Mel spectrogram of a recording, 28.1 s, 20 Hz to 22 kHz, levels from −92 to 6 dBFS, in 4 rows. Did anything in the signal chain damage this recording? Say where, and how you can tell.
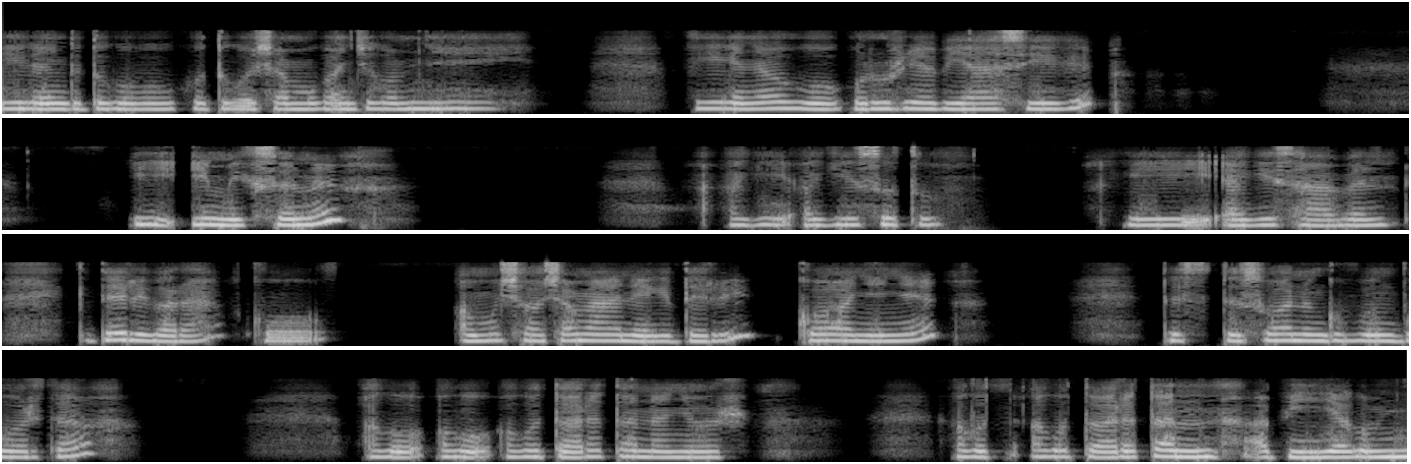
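Yes. The damage is at the codec stage and runs through the whole speech clip. It was likely AAC compression with the AAC-LC encoder starved of bits, at a rate that fits roughly 24 kbps. To save data the encoder cut the top of the spectrum, so nothing remains above 7.6 kHz and the speech sounds dull. The coarse quantisation of what was kept adds a plainly audible smeared, warbling texture on sibilants and sustained sounds.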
